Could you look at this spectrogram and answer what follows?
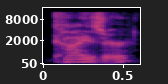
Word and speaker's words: Caesar: Like Caesar Caesar himself would have called himself Kaiser and Cicero would have been Kickaro.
